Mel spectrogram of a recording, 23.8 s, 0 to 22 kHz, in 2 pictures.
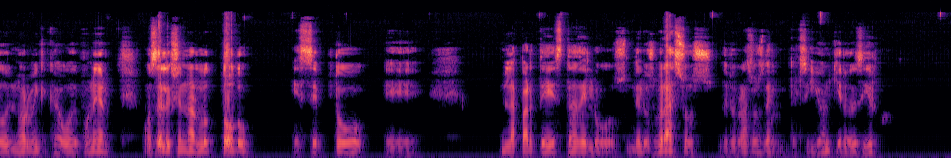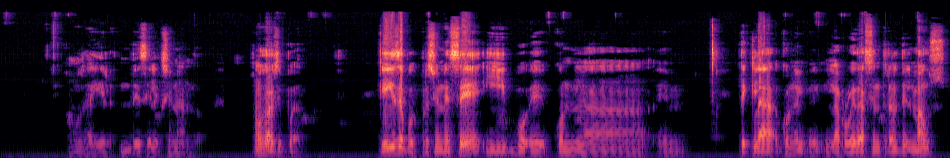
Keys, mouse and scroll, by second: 1.3 ctrl+z, 3.0 Tab, 4.5 ctrl+z, 5.0 ctrl+z, 5.4 ctrl+z, 9.1 a, 14.3 ctrl+l, 14.7 ctrl+l, 15.9-16.6 scroll up 1, 16.6-17.9 shift+middle drag, 19.0 c, 19.9-23.6 middle drag.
